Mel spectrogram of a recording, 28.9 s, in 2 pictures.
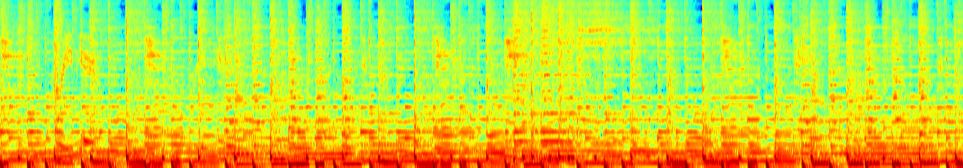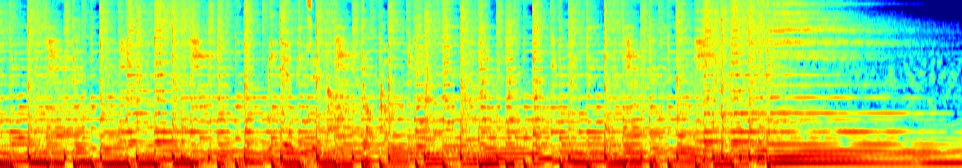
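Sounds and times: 
power pop music: 0:00.0 - 0:28.7.

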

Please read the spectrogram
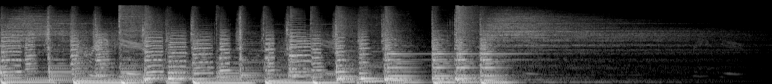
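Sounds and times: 
Latin fiesta music stinger: 0:00.0 - 0:06.0.

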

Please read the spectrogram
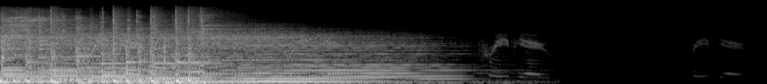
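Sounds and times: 
warm welcome musical stinger: 0:00.0 - 0:04.7.

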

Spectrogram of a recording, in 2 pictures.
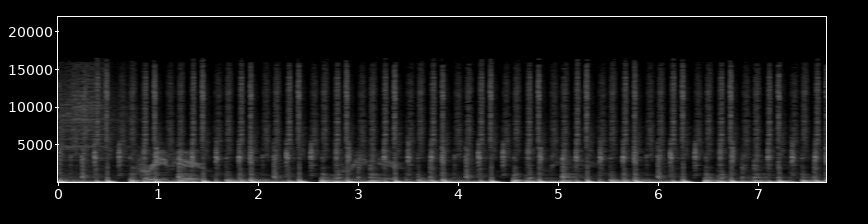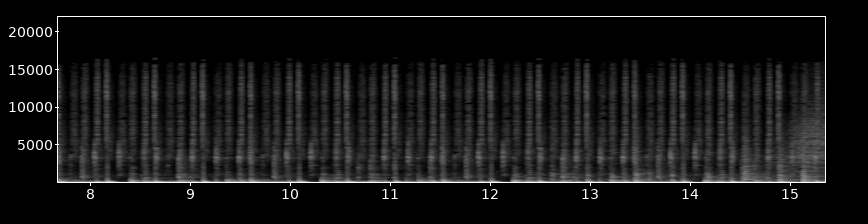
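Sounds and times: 
cha cha chase music loop: 0:00.0 - 0:15.3.

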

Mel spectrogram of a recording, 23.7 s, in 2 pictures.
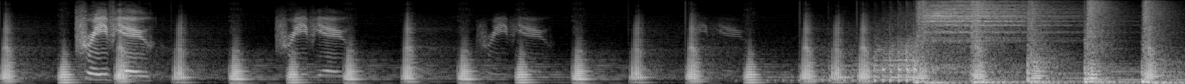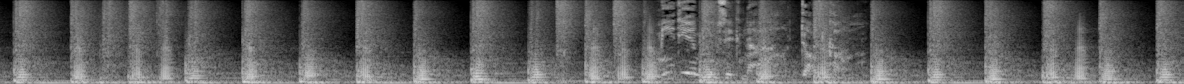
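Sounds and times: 
tuba: 0:00.0 - 0:23.6
percussion: 0:08.6 - 0:15.7, 0:16.6 - 0:23.6.

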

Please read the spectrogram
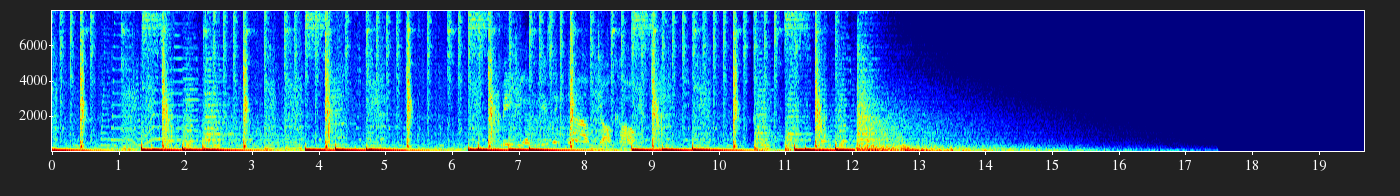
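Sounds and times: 
jersey club instrumental music: 0:00.0 - 0:12.4.

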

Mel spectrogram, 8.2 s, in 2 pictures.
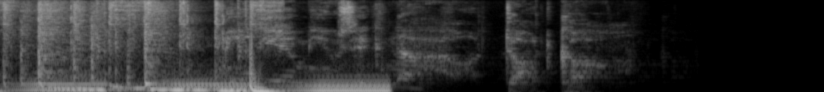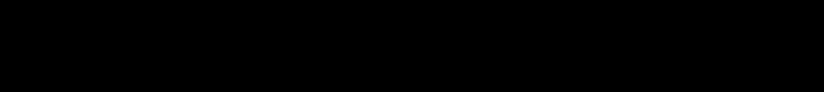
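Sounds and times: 
drums: 0:00.0 - 0:01.6
bass: 0:00.0 - 0:02.0.

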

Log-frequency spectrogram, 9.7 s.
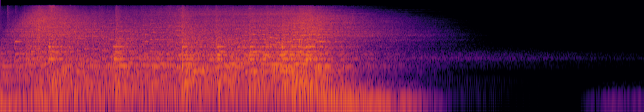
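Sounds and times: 
instrumental music: 0:00.0 - 0:06.1.

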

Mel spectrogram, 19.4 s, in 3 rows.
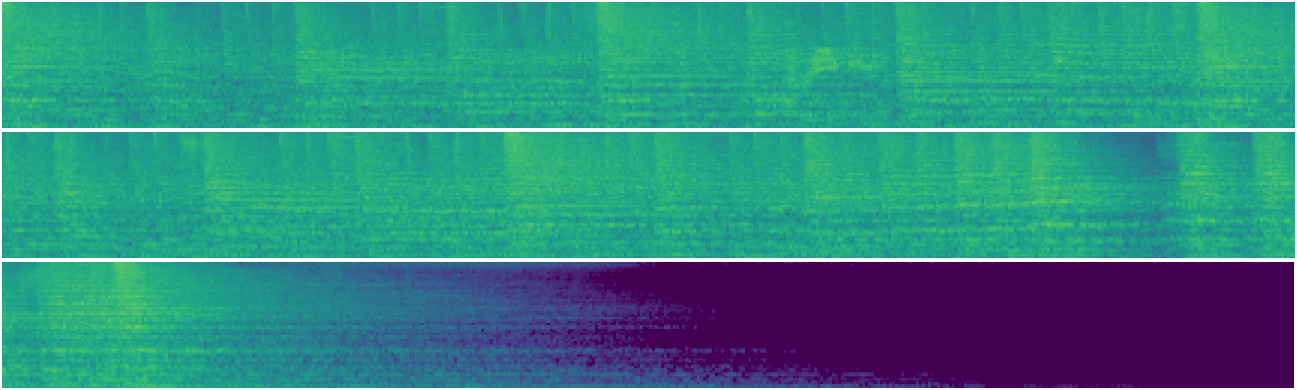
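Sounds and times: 
full music mix: 0:00.0 - 0:14.4.

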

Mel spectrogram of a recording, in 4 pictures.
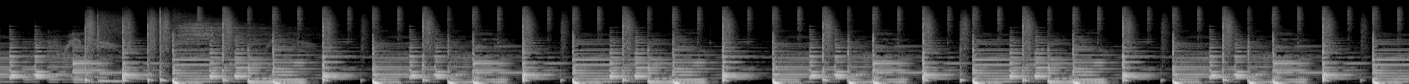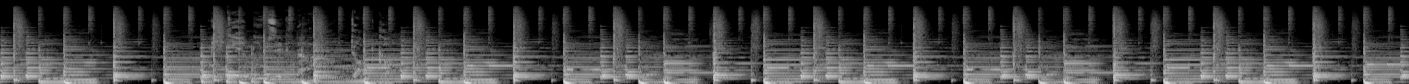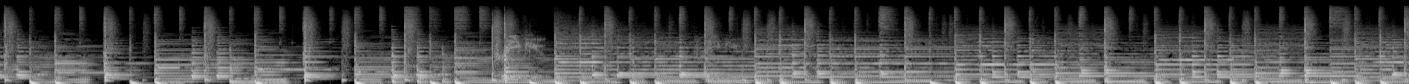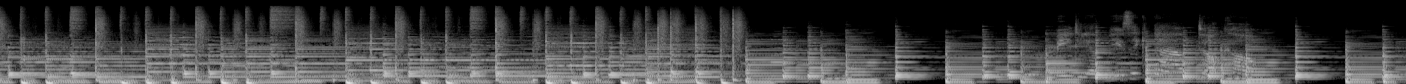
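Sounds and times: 
fresh upbeat funky groovy music: 0:00.2 - 0:50.5, 0:51.8 - 0:56.3.

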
